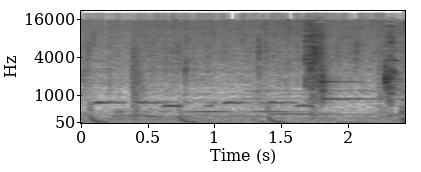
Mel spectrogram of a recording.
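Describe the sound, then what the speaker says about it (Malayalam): Green chillies sizzle and fry steadily in an oiled pan for a beef curry, a continuous crackling hiss with occasional sharper spits and a few soft stirring scrapes, close and fairly loud with no talking. "നന്നായിട്ട് വഴറ്റി കൊടുക്കാം."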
